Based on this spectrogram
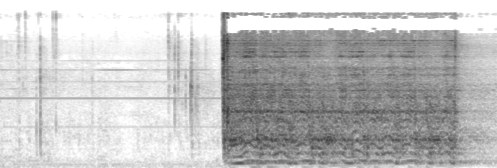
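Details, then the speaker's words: Truck diesel run on double jump boxes while hanging from a chain: it starts after cranking, then runs rough and lumpy with loud intake sucking. Crew suspects a broken rod; not confirmed. "Oh, she sounds terrible. Ready? Yeah. You hear the intake sucking and stuff."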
